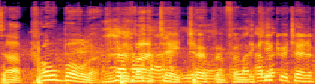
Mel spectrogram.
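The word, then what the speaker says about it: KaVontae Turpin: I said your name wrong. It's a Pro Bowler, Kavante Turpin, from the kick return and punt return.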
